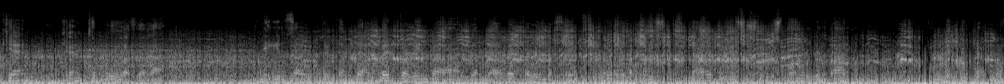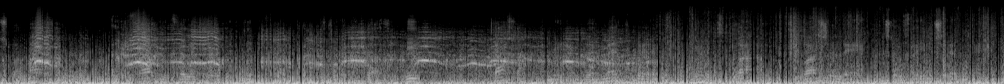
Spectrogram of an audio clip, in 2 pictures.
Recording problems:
distortion; heavy; 7 dB below the speech
animal sounds; very loud; throughout; 1 dB above the speech
wind noise on the microphone; heavy; 1 dB below the speech

